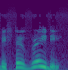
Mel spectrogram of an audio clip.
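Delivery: high, lightly acted old man; lightly voiced old bloke. Peter quoted ranting about buyers.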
